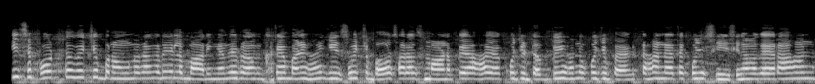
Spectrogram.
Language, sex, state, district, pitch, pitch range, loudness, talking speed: Punjabi, male, Punjab, Fazilka, 270 Hz, 255-280 Hz, -12 LUFS, 205 wpm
